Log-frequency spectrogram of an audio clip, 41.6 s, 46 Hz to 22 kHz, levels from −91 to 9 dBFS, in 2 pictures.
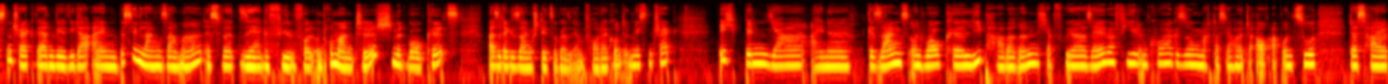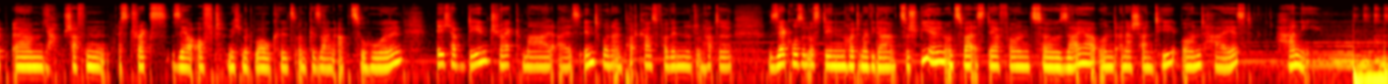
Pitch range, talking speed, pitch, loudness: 165-195 Hz, 140 wpm, 175 Hz, -24 LUFS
